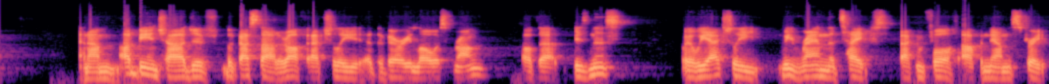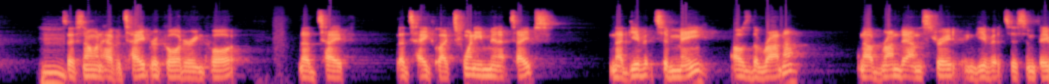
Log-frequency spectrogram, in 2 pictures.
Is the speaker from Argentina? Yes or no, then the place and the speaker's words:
no; Melbourne, Victoria, Australia; I grew up in Research in Melbourne, which is essentially Eltham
